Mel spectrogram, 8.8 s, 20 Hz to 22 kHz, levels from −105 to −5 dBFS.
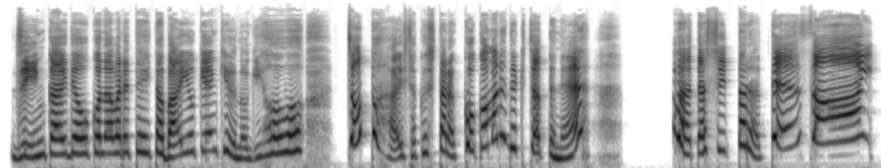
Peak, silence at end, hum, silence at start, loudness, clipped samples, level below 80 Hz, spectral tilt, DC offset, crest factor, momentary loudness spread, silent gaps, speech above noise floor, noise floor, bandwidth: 0 dBFS; 0.1 s; none; 0.1 s; -18 LUFS; under 0.1%; -62 dBFS; 0.5 dB/octave; under 0.1%; 18 dB; 11 LU; none; over 71 dB; under -90 dBFS; 17.5 kHz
